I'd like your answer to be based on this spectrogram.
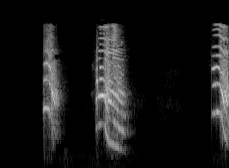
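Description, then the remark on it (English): Three elk cow calls imitated by a hunter, short, a bit fast, high-pitched mews that slide downward in pitch, each under half a second, with nothing else audible between them. The middle call is the longest. “Are your cow calls, the way you just did those, they're a bit fast.”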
